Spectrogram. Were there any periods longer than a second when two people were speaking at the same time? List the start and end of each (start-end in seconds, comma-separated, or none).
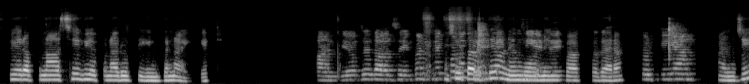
4.7-6.2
